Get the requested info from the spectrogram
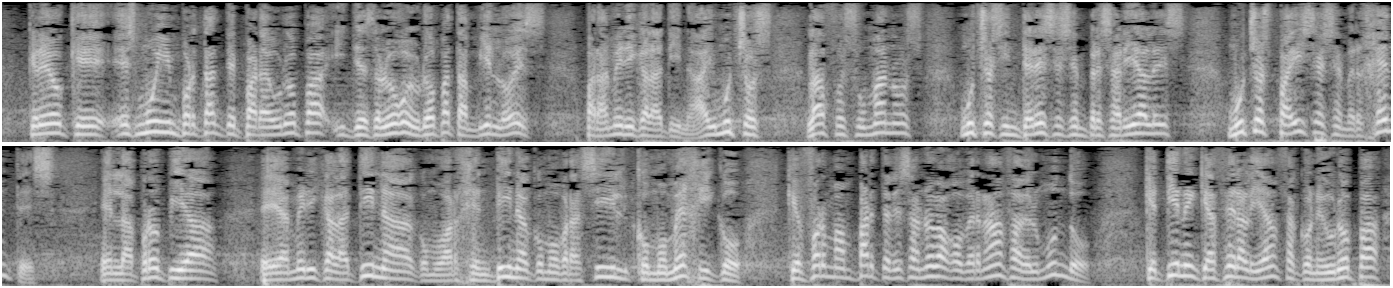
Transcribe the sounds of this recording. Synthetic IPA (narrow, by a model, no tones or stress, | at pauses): kɾe̞o̞ke̞e̞zmujimpo̞ɾt̪ant̪e̞paɾaewɾo̞paʔiðe̞zðelweɣ̞oe̞wɾopat̪ambje̞nlo̞e̞s | paɾaːme̞ɾikalat̪ina̰ajmut͡ʃo̞zlaθo̞sumãno̞smut͡ʃo̞sint̪e̞ɾe̞s̬e̞s̬e̞mpɾe̞saɾjale̞smut͡ʃo̞spaise̞se̞me̞ɾxe̞nt̪e̞̰s | e̞nlapɾo̞pja | ame̞ɾikalat̪inako̞mo̞a̰ɾxe̞nt̪inako̞mo̞β̞ɾasilko̞mo̞me̞χiko̞ke̞fo̞ɾmãmpaɾt̪eðe̞sanwe̞β̞aɣ̞o̞β̞e̞ɾnãn̟θaðe̞lmũnd̪o | ke̞t̪je̞ne̞ŋkeaθe̞ɾalian̟θako̞ne̞wɾo̞pa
